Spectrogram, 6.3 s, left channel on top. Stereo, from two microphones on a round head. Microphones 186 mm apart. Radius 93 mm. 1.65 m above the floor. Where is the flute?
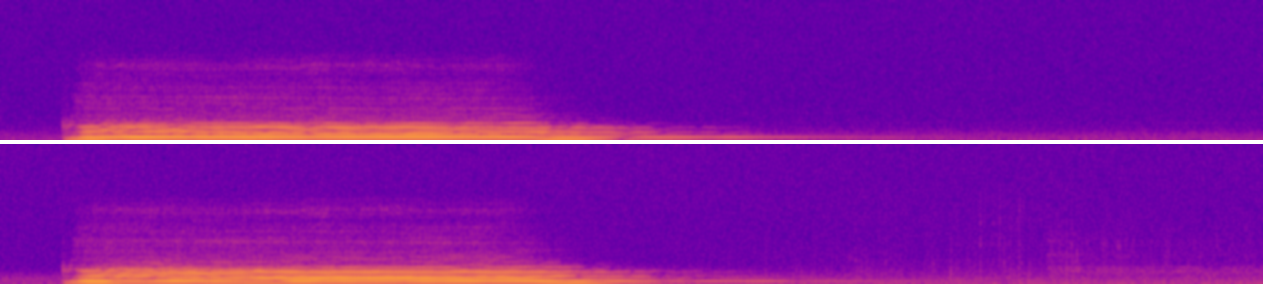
Centre (ahead or behind), 3.5 m.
